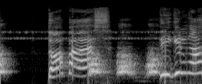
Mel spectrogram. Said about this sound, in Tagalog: Galit na galit yung kahol niya eh. Di mo ba naririnig?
